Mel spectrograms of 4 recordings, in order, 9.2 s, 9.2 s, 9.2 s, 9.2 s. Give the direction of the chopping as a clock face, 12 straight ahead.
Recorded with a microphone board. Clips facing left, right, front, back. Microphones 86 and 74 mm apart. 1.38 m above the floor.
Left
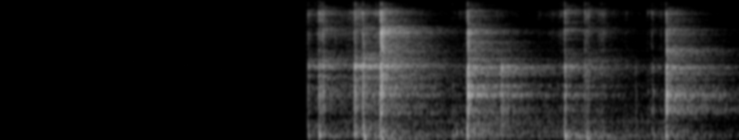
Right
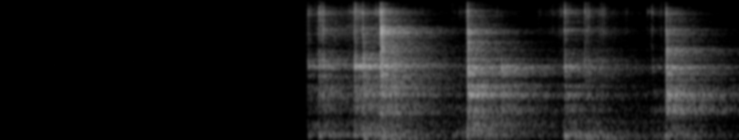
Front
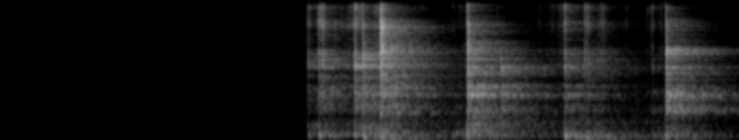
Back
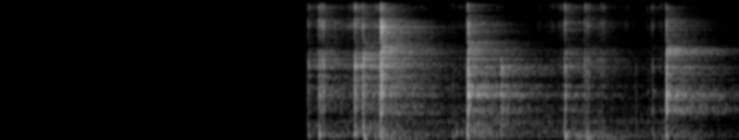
8 o'clock.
